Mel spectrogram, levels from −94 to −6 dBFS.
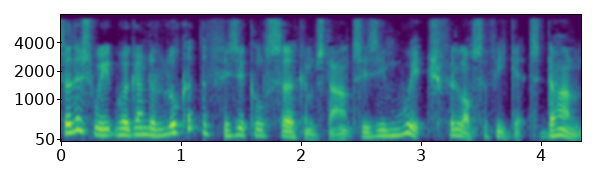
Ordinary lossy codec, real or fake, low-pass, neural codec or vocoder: MP3, 48 kbps; fake; 7.2 kHz; vocoder, 22.05 kHz, 80 mel bands, Vocos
